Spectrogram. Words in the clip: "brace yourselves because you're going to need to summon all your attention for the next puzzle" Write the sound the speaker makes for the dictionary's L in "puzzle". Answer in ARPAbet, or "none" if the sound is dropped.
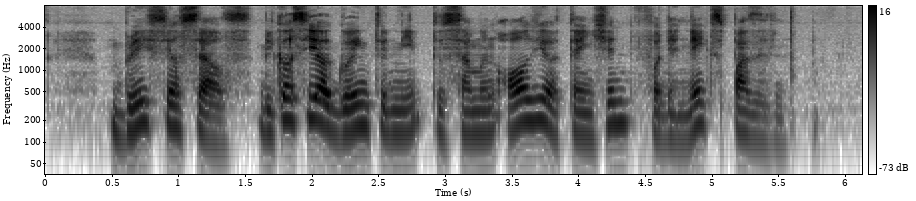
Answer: N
